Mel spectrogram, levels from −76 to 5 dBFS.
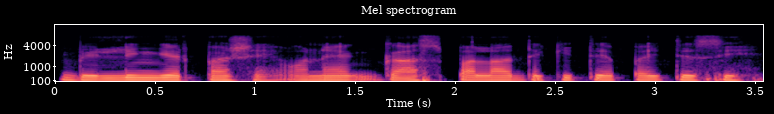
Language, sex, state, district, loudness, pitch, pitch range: Bengali, male, Assam, Hailakandi, -17 LUFS, 135 Hz, 135-140 Hz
